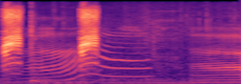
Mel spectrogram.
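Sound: duck quacking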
